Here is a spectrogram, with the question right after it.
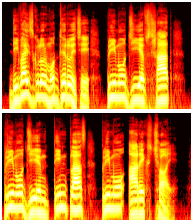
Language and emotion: Bengali, neutral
